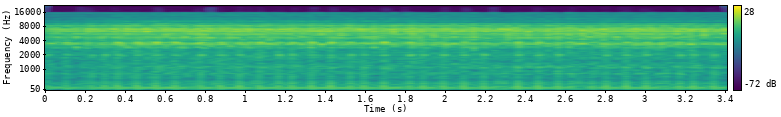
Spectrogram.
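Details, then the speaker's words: Two-stroke engine: turning the idle mixture screw back in drops the revs as it should, giving a steady, even low burble with no hunting. The lean mixture had been caused by the screw backing out about 1.5 turns. The carburetor was also inspected and cleaned. "Когда я начинаю винт закручивать, вот, смотрите, как и положено, мотор сбрасывает обороты."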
